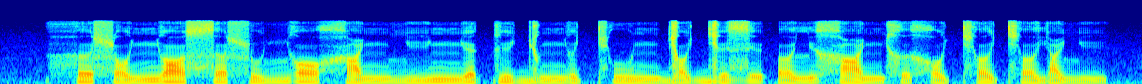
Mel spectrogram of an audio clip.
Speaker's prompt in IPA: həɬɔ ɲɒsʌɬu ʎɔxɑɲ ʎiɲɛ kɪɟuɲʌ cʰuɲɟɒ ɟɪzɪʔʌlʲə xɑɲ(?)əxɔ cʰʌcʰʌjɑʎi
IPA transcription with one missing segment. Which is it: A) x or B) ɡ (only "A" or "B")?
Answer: A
